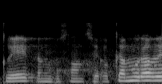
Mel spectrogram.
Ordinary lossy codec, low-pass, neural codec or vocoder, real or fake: Opus, 16 kbps; 7.2 kHz; codec, 16 kHz, 4 kbps, FreqCodec, smaller model; fake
